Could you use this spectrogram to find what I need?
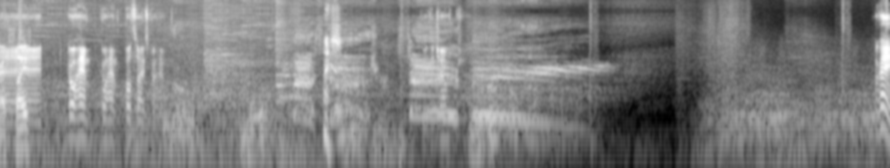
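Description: Lightning spells crackle and zap in quick bursts.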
